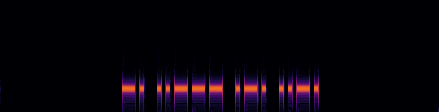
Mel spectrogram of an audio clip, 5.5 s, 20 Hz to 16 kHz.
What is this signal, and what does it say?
Morse code, heard as a keyed tone, about 26 wpm, 700 Hz. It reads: N2RF
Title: Speed Racing - USA 1x2 Call Signs 22wpm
